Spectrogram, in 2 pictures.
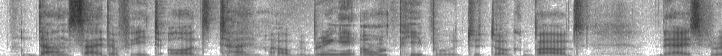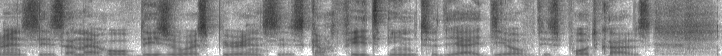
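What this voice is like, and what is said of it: Sick-sounding, poor-quality voice. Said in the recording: “sorry about my voice. I've been really, really sick ... this horrible voice”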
